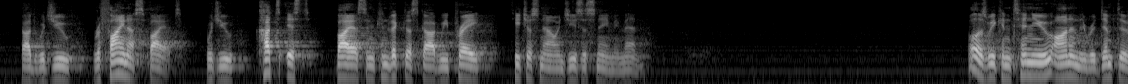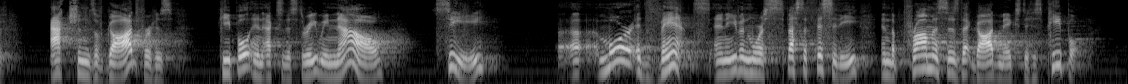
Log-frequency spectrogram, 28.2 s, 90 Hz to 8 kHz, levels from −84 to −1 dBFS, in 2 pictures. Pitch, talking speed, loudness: 120 Hz, 130 wpm, -28 LUFS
